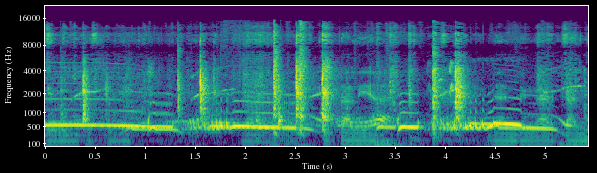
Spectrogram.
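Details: A white-and-red breeding Barbary dove, with its female beside it, coos in long, steady, mid-pitched notes that sag at the end, repeated several times over sharp clicking, clapping and a man's voice.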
